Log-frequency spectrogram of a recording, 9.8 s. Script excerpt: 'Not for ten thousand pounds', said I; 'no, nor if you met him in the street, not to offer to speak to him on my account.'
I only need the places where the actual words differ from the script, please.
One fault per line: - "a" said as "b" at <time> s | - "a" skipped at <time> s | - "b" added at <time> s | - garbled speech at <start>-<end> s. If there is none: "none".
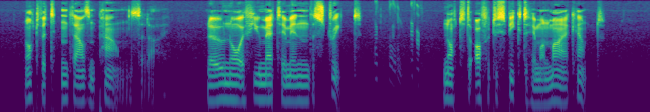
none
